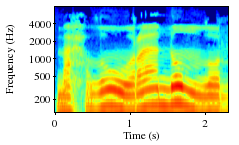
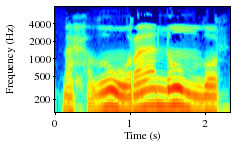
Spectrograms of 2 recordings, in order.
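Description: First: Slow محظورن انظر with damma link, maḥẓūranu-nẓur; Ibn Kathir reading. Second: Slow محظورن انظر linked with a nu sound; Ibn Kathir reading repeated. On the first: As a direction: recite محظورن انظر slowly joining with nu. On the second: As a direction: repeat محظورن انظر slowly, ranu-nzor. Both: Shown as a demonstration.

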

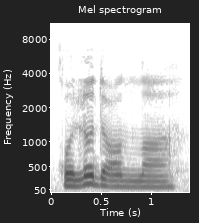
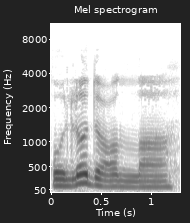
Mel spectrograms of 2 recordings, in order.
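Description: First: قل ادعوا الله linked as qulud'u; Ibn Kathir reading repeated. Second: قل ادعوا الله joined as qulud'ullah; Ibn Kathir reading. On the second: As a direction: recite قل ادعوا الله linking with u. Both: Shown as a demonstration.

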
